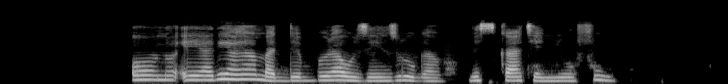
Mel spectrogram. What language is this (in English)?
Ganda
